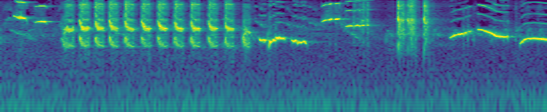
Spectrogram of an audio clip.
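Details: Lively rolling flowerpecker song, locally tledekan gunung, used to rile up rivals: a fast even series of about fifteen sharp doubled chips, then short descending whistles and thin high slurs, over a faint low hum.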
